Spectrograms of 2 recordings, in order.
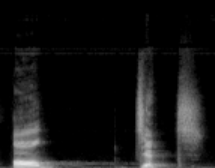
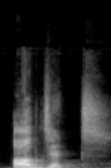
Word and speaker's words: object: You can see object, object. The first syllable has prominence, it has extra force and full vowel quality. And ject, this is unstressed.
